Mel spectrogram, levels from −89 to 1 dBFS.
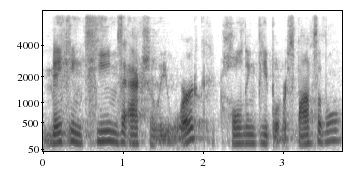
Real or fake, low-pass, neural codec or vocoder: fake; 7.2 kHz; vocoder, 22.05 kHz, 80 mel bands, HiFi-GAN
